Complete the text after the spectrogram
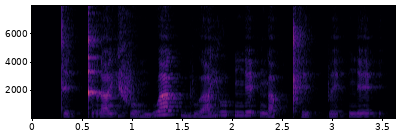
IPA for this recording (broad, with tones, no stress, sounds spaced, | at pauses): t e˨˩ k̚ t r a˧ j f o˨˩ m w a˥˩ k̚ b u˩˦ a̯ j u˥˩ ʔ ŋ e˥˩ ʔ ŋ a˨˩ p̚ tʰ e˨˩ k̚ p e˦˥ k̚ n e˥˩ ʔ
